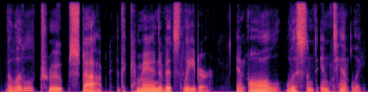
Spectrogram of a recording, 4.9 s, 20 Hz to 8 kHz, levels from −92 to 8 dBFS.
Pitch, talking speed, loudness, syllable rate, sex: 110 Hz, 170 wpm, -20 LUFS, 5.1 syllables/s, male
